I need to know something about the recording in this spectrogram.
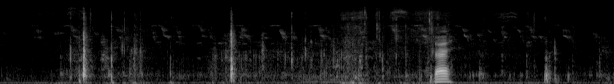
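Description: A few sharp cuts of a kitchen knife slicing through chayote against a plastic tray, with a brief, loud pitched call about four and a half seconds in.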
